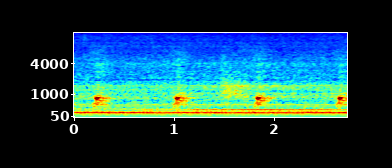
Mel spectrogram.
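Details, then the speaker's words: Fetal monitor during labor with contractions, showing variable decelerations, typically from umbilical cord compression: slow, regular whooshing fetal heartbeats near 73 a minute, the baby's slowed heart rate. "the pattern that's showing now on the screen here are the contractions still these are called variable decelerations and if you"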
